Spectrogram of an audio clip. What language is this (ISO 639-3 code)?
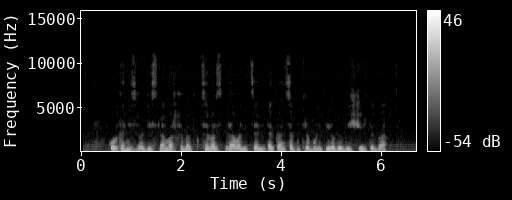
kat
